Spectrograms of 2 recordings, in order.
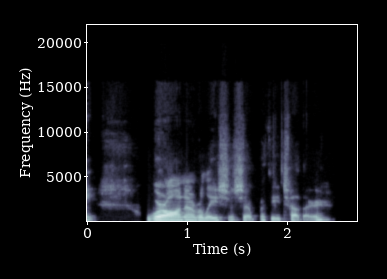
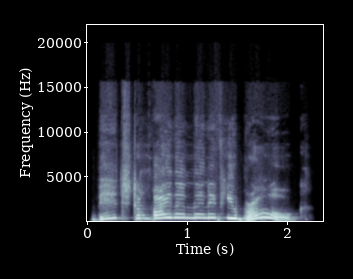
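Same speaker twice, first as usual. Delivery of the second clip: very high, slow squealed scolding; exasperated, mad; 14 semitones higher, 4 dB louder than usual. Real, not acted. Reader scolding the broke girlfriend in the texts, exasperated and mad. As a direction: screech it slowly in outrage. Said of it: "I get a little mad sometimes".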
